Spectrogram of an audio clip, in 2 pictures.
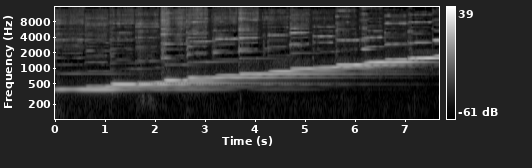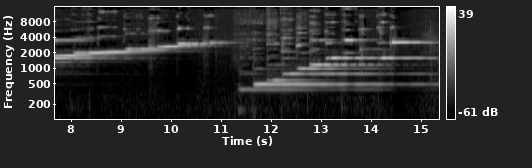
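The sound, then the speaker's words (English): Tuned wine glasses ring out in a slow rising scale of pure, sustained tones, climbing step by step, then a second ascending run begins after a brief break. No one speaks. Played by Robert Tiso in Pontedera, Italy, on an array of water-tuned wine glasses on a small table, an instrument invented by Richard Puckridge from County Monaghan; slightly out of tune. “An array of wine glasses on what looks like a small table.”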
